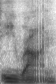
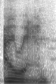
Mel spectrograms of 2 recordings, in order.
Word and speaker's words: Iran: our country name wrong it's Iran it's not Iran right and then he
